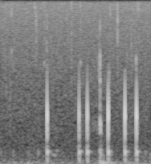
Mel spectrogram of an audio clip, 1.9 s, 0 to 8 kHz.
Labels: {"label": "biophony, knock", "recorder": "SoundTrap 300"}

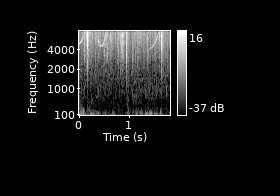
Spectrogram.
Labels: {"label": "biophony, dolphin", "recorder": "SoundTrap 500"}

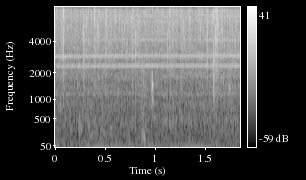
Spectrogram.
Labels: {"label": "anthrophony, boat engine", "recorder": "SoundTrap 500"}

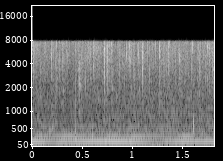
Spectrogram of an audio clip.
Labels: {"label": "biophony, midshipman", "recorder": "SoundTrap 500"}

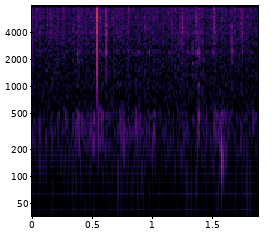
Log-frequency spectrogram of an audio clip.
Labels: {"label": "ambient", "recorder": "HydroMoth"}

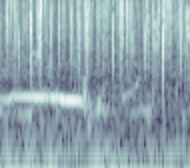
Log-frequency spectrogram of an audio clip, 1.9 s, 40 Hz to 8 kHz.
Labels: {"label": "biophony", "recorder": "SoundTrap 300"}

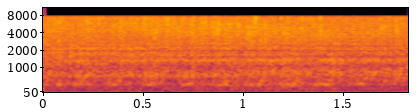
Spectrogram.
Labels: {"label": "anthrophony, boat engine", "recorder": "SoundTrap 500"}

